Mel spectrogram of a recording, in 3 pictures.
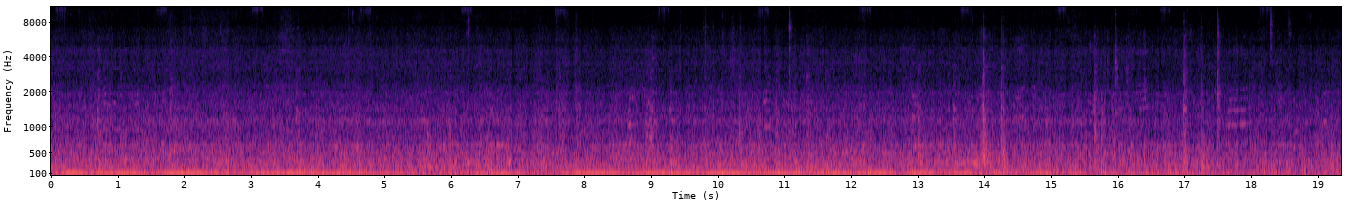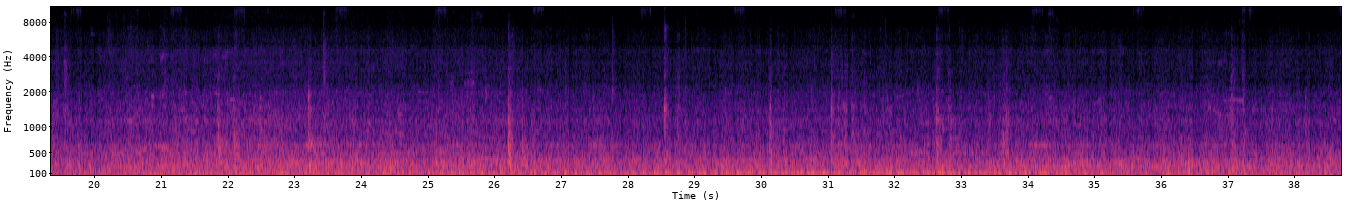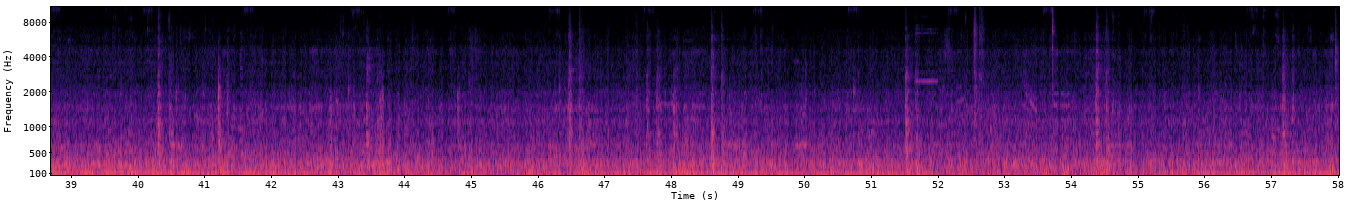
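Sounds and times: wheels clicking over rail joints: 8.8 - 20.0, 38.1 - 50.0, 50.6 - 55.6, 56.4 - 58.0.

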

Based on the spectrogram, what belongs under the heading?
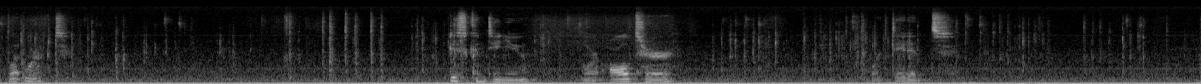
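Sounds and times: computer keyboard typing: 0.0 - 4.6, 7.1 - 11.5
steady low hum: 0.0 - 12.0.

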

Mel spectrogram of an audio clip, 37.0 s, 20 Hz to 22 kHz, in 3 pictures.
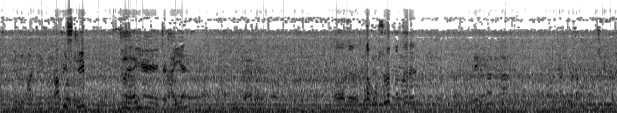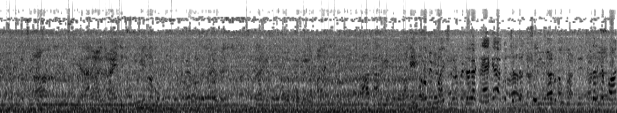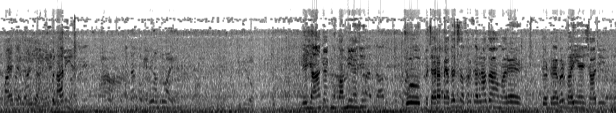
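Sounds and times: indistinct voices talking: 0.0 - 37.0
vehicle engine under load: 0.0 - 37.0.

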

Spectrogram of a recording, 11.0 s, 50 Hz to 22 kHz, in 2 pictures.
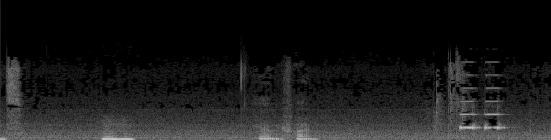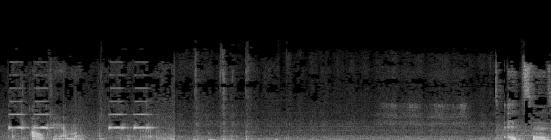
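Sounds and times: alarm beeping: 4.6 - 7.3.

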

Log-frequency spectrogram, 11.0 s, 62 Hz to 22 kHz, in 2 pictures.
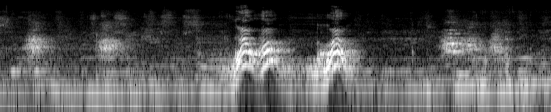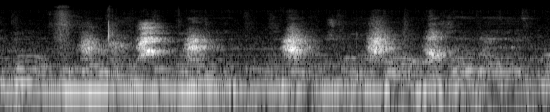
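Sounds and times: dog yelping: 4.4 - 5.3, 6.3 - 7.7, 8.3 - 10.1.

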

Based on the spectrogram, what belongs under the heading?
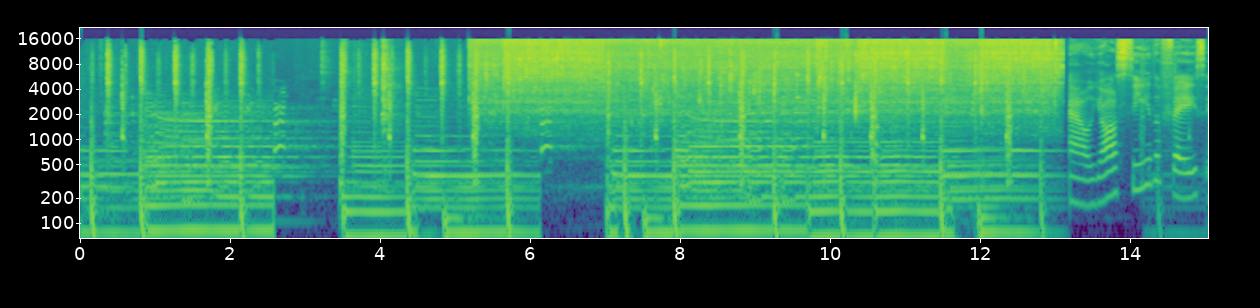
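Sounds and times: background music with drum beat: 0.0 - 2.5, 3.5 - 6.2, 7.0 - 13.1
water running from faucet: 5.2 - 13.1.

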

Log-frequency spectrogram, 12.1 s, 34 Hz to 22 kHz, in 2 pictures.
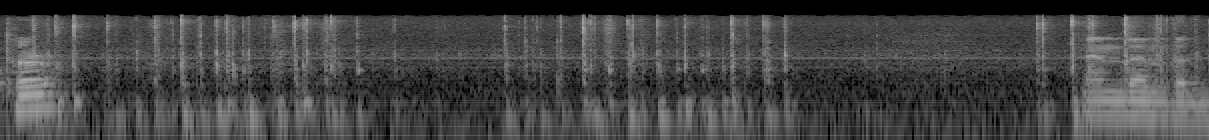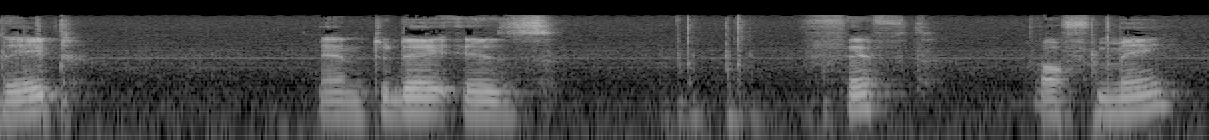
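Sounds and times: computer keyboard typing: 0.0 - 4.0, 5.2 - 6.4, 9.4 - 9.9, 11.3 - 11.7.

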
